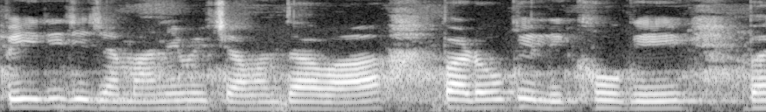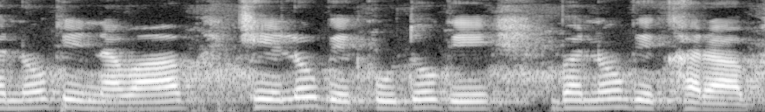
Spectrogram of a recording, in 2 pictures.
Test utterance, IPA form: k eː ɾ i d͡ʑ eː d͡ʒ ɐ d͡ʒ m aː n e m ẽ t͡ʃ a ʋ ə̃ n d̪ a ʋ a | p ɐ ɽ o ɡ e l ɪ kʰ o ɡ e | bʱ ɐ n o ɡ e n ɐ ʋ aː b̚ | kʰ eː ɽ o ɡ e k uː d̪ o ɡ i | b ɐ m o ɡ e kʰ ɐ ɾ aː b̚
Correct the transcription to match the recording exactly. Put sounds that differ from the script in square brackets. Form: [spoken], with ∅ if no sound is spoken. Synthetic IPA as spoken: [p] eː ɾ i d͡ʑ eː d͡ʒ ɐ [∅] m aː n e m ẽ t͡ʃ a ʋ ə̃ n d̪ a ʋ a | p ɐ ɽ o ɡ e l ɪ kʰ o ɡ e | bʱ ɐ n o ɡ e n ɐ ʋ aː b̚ | kʰ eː [l] o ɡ e k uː d̪ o ɡ [e] | b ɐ [n] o ɡ e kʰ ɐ ɾ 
